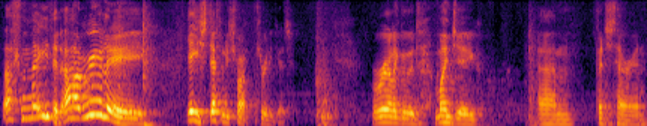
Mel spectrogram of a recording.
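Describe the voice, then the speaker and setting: A man's voice: medium pitch, expressive, moderate pace. A British man chatting casually on a live stream while cleaning, reading out and answering viewer comments. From Britain. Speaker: vlogger. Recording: roomy home recording with faint noise.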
